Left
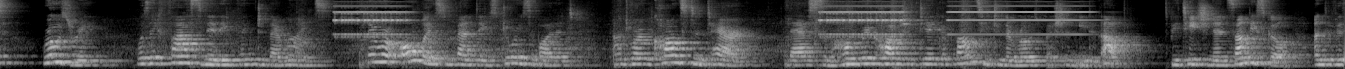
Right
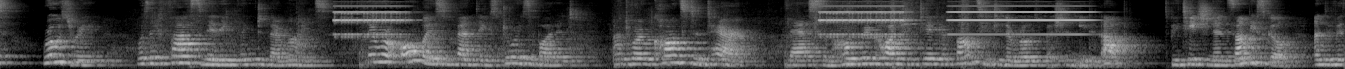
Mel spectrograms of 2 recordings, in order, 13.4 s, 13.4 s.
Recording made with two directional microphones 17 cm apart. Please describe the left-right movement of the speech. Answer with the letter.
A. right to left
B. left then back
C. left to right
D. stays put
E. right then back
D.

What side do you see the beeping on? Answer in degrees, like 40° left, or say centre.
10° right.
